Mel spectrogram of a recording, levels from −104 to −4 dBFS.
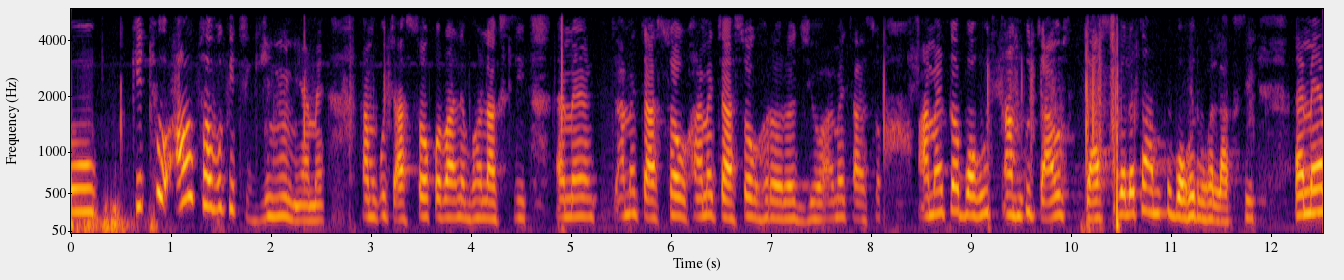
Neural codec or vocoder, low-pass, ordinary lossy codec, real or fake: none; 5.4 kHz; none; real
